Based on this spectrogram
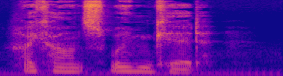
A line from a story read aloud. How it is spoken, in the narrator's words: said desperately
